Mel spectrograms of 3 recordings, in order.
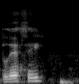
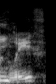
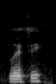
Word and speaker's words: Blythe: That's pronounced Blithy. It's not Bleeth. It's not Bleeth. It's not Yasmin Bleeth. Blithy.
